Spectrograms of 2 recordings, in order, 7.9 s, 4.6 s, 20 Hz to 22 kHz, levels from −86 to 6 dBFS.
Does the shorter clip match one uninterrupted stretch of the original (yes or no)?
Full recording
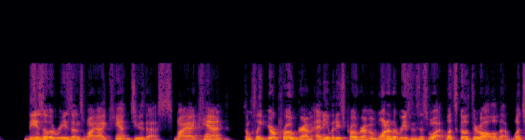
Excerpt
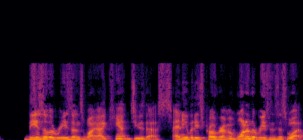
no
